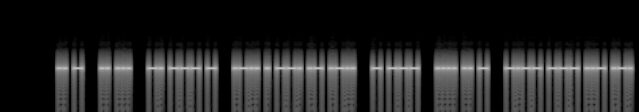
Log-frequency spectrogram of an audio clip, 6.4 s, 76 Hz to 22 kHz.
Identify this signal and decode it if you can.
Morse code, heard as a keyed tone, about 44 wpm, 700 Hz. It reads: IT IS NOT LEGAL TO HIT YOUR
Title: Sentences from Top 1200 Words 45wpm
